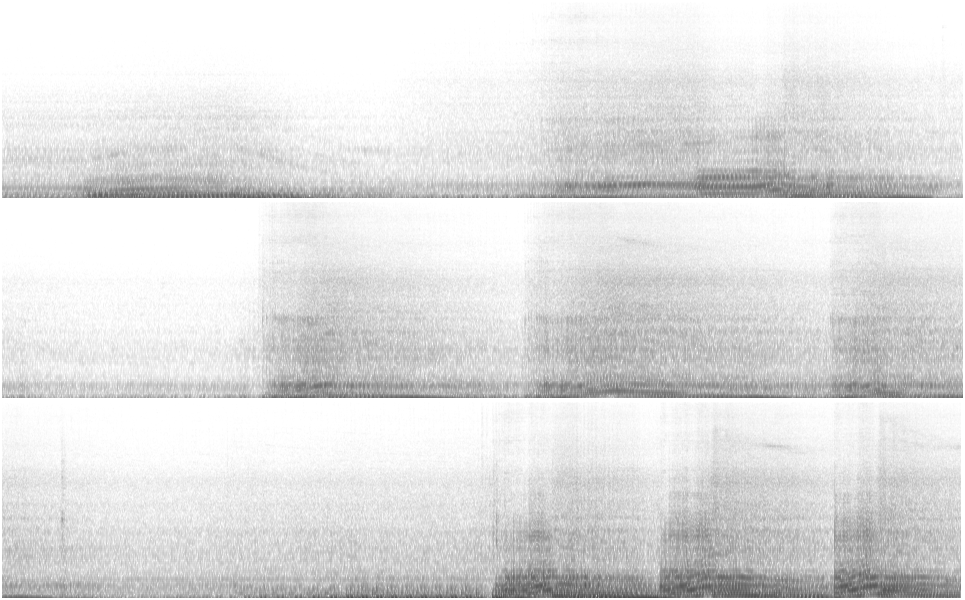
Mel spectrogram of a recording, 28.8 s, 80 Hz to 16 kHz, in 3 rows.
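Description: Subaru WRX's turbocharged EJ20 flat-four revved repeatedly from idle, each rev rising and falling in pitch, through an Xforce Varex exhaust with an electronically actuated valve. The revs are fairly subdued with the valve closed, then louder and more bassy near the end with the valve open 100%.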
